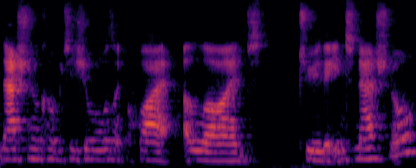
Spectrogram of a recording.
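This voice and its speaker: Over a quiet background, a woman with an Australian accent talks at a medium pitch with fairly even intonation. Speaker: heavy vehicle mechanic and coach. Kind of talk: vlog monologue. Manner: casual, many fillers. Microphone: webcam.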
